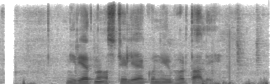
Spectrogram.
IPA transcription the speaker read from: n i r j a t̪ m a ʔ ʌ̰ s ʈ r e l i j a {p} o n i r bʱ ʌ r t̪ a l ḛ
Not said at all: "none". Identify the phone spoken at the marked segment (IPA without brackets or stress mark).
k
